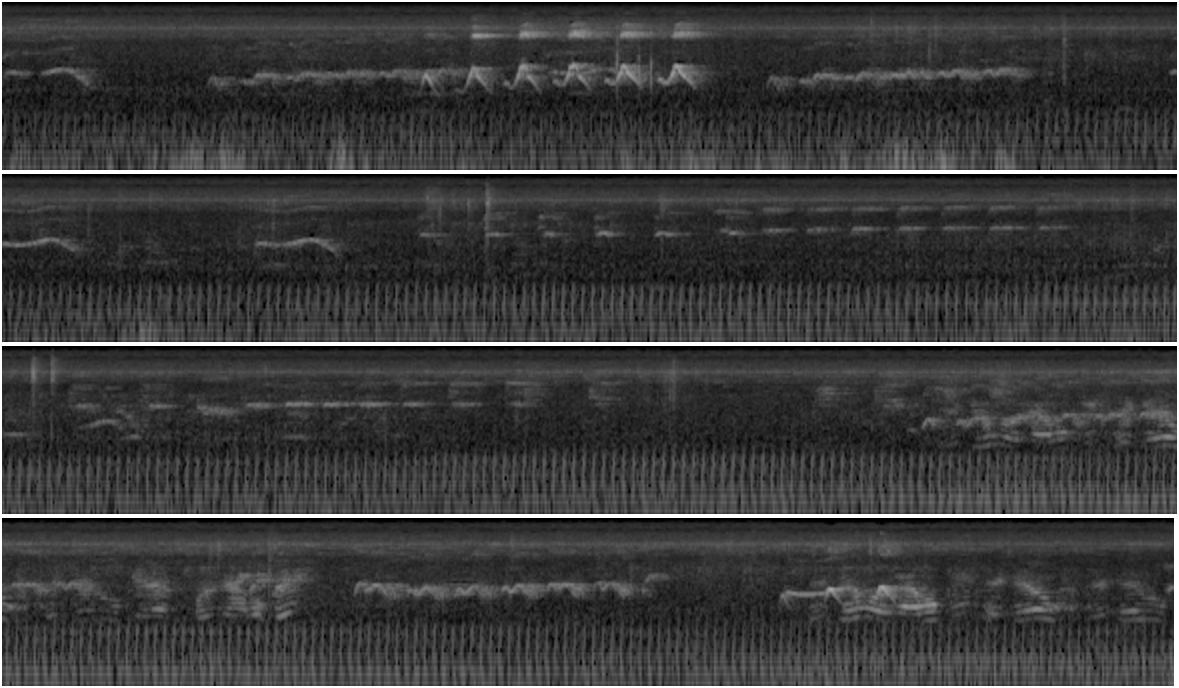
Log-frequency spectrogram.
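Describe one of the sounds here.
Birds sing and chirp in the trees outdoors.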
